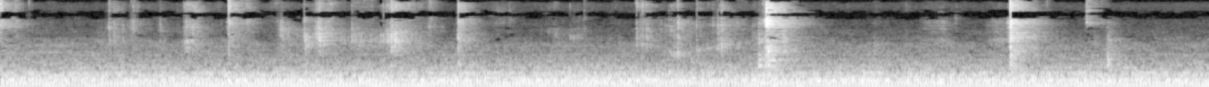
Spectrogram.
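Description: Faint crackling and small clicks of cracked shell being peeled off a hard-boiled egg by hand, with two sharper clicks about four and five seconds in, over a steady low hum.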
